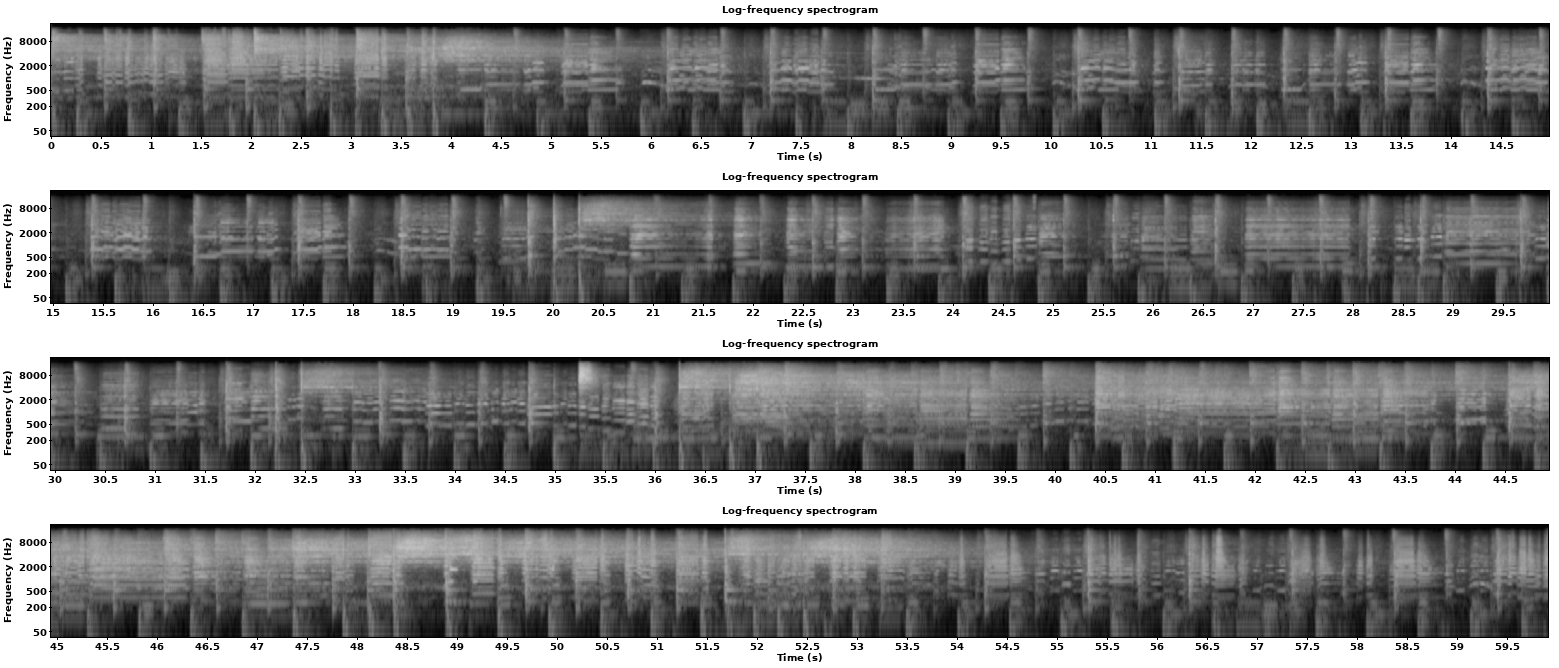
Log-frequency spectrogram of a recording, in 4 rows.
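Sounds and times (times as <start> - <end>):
accordion lead: 0.0 - 59.9
polka band playing: 0.0 - 59.9.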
